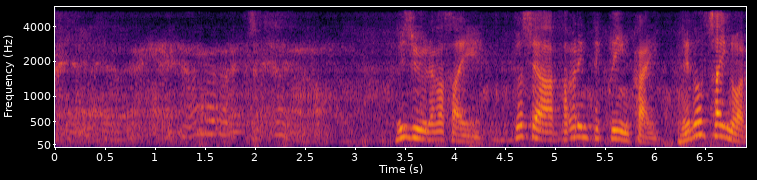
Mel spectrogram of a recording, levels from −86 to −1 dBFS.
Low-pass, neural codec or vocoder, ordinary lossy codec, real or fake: 5.4 kHz; codec, 24 kHz, 0.9 kbps, WavTokenizer, small release; AAC, 24 kbps; fake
